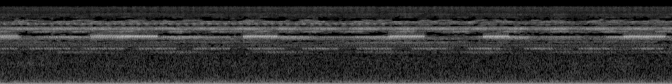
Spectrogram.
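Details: Crickets chirp through an evening in a calm park, overlapping shrill trills with bright pulses recurring roughly every second and a half, set against quiet low background noise.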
